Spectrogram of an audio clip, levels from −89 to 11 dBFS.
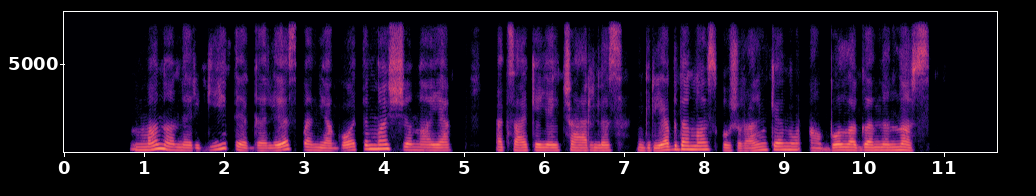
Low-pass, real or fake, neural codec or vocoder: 7.2 kHz; fake; codec, 16 kHz, 4 kbps, FreqCodec, smaller model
